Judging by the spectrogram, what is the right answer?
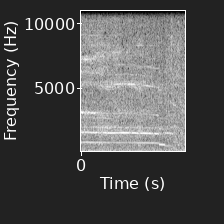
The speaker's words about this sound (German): irgendwo kräht ein Hahn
